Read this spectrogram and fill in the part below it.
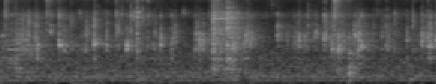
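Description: Cumin and mustard seeds crackling and popping in hot oil, a busy spattering hiss with scattered sharp pops and faint utensil clinks.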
